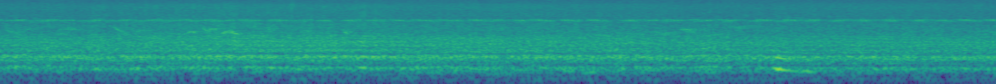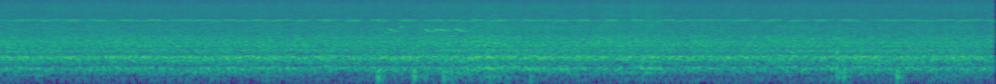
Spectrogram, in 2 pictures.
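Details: Bees buzzing in a steady, dense hum with layered low droning bands and a faint pulsing high tone running throughout, with no other clear sounds.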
